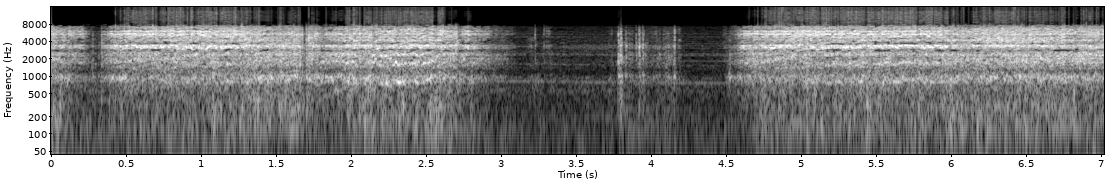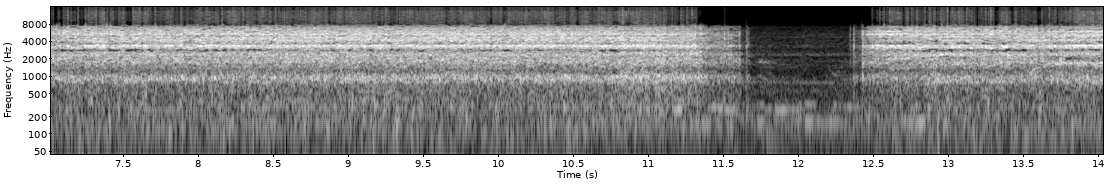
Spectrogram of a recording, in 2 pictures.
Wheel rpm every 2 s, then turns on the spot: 100, 60, 120, 220, 220, 100, 150.
none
